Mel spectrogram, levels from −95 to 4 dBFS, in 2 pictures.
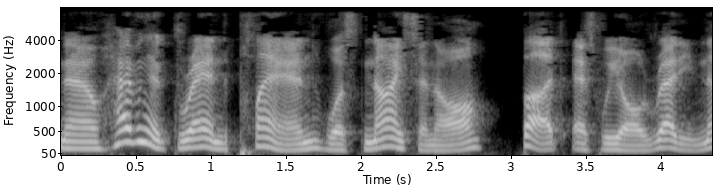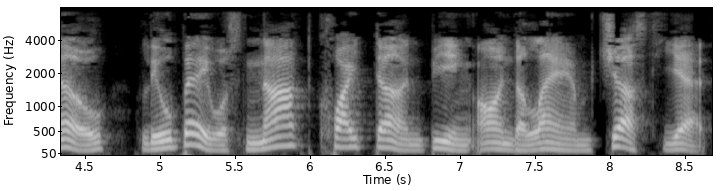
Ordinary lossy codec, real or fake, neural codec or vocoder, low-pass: MP3, 32 kbps; real; none; 7.2 kHz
